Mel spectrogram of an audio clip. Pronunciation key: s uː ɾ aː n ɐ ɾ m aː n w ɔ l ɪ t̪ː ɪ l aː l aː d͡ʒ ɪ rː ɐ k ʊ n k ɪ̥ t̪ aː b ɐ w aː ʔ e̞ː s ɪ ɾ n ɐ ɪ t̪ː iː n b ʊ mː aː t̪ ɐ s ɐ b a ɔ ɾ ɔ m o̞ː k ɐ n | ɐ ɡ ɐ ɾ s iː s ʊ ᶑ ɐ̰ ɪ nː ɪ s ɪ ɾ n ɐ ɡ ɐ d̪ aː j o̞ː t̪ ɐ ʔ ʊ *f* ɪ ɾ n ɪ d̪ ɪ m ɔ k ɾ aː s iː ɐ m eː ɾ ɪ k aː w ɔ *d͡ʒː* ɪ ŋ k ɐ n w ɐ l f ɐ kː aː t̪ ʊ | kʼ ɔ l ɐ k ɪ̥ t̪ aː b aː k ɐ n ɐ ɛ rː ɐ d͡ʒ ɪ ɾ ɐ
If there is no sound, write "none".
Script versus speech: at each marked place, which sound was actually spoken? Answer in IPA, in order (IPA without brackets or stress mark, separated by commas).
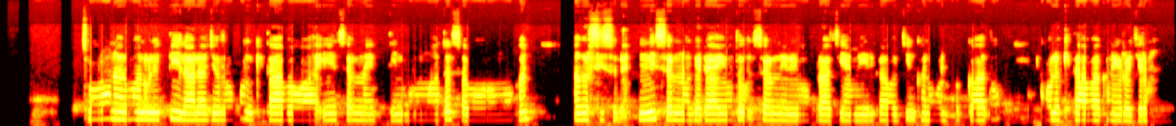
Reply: s, d͡ʒː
